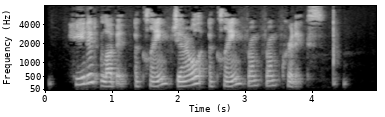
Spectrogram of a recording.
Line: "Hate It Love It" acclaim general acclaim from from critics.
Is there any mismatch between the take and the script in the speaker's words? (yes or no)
no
